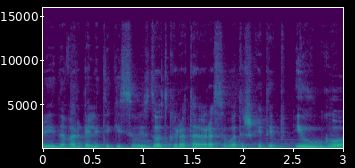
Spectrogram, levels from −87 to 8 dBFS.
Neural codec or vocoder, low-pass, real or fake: none; 14.4 kHz; real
